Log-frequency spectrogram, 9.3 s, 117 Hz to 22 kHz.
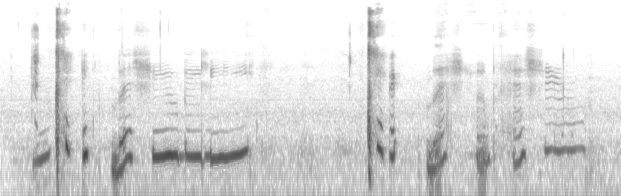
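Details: Baby awake at 3:30 am coos and babbles, then gives two sharp little sneezes while smiling; ordinary infant sneeze.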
